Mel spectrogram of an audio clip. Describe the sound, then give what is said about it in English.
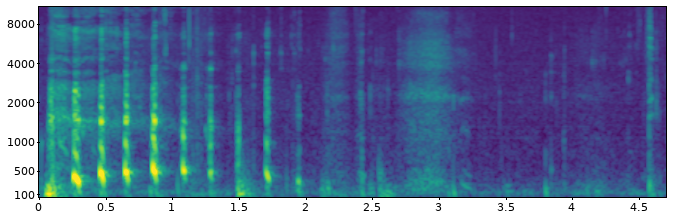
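Someone chews food with a run of moist, rhythmic chomps, quick and fairly strong at first, then thinning into softer, sparser bites, with no talking. “Chew it up.”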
